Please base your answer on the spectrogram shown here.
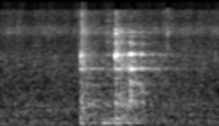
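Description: Cooked potatoes dropped into a pan with cabbage-style vegetables, a single clattering tumble with a light metallic clink, close and brief, followed by quiet.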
